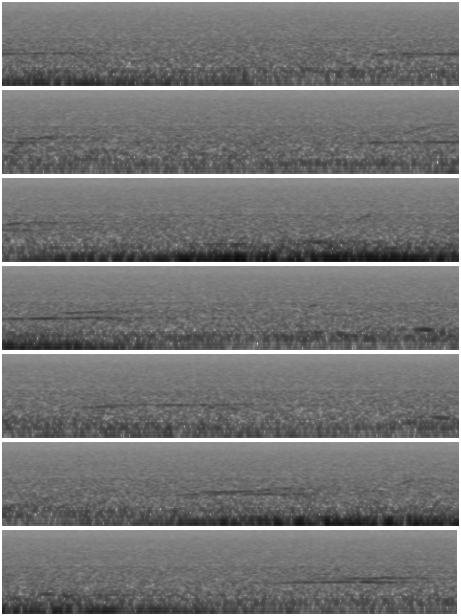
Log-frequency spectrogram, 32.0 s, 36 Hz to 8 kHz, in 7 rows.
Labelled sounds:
8.8	9.1	humpback whale, 0.80 to 0.93 kHz

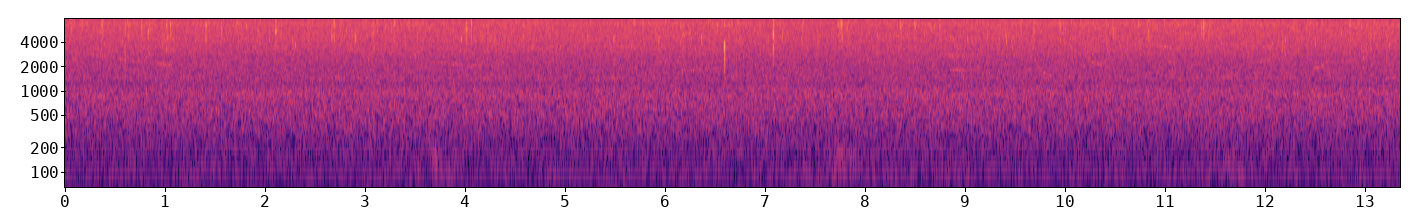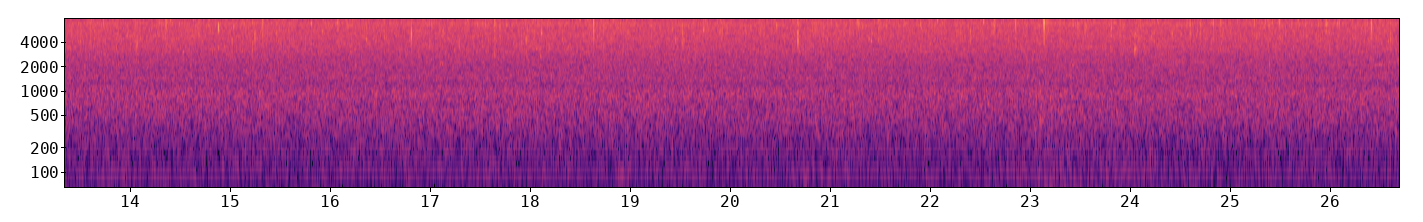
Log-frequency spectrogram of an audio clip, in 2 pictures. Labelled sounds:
3.7	4.0	killer whale, northern resident, 2.1 to 2.2 kHz

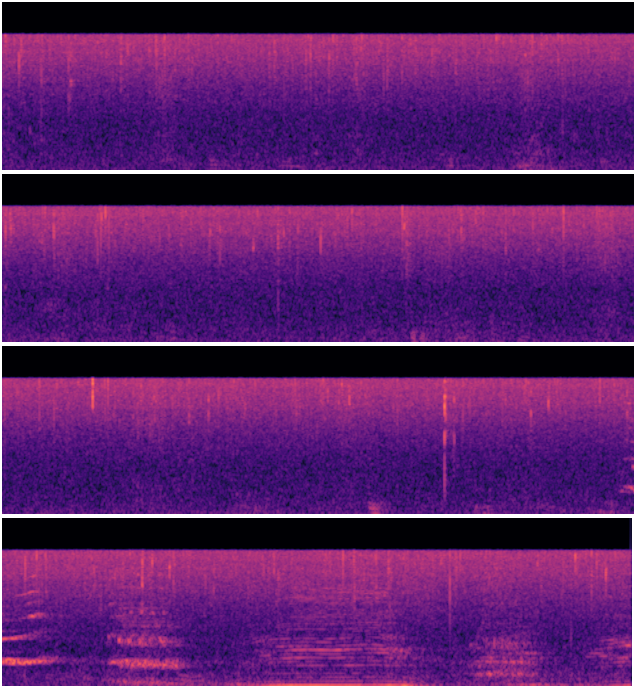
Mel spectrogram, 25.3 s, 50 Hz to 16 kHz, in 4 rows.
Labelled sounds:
18.9	20.5	humpback whale, 0.88 to 3.2 kHz
21.7	22.9	humpback whale, 0.78 to 3.1 kHz
23.8	24.2	humpback whale, 0.91 to 1.1 kHz

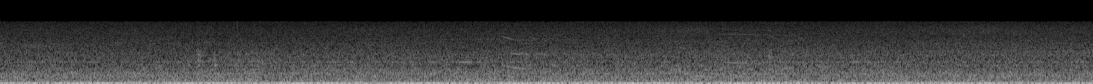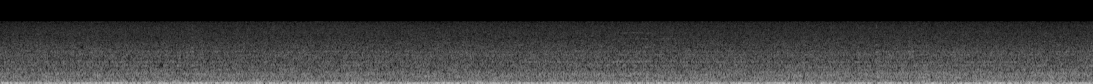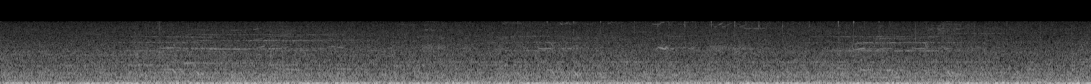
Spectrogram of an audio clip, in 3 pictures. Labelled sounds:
30.2	31.4	killer whale, southern resident, 1.8 to 3.7 kHz

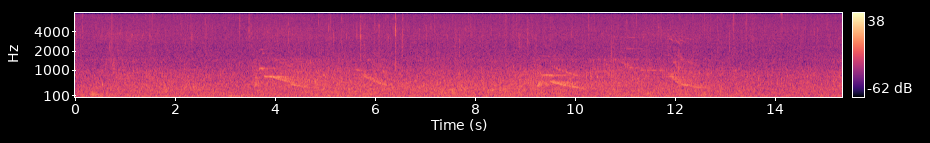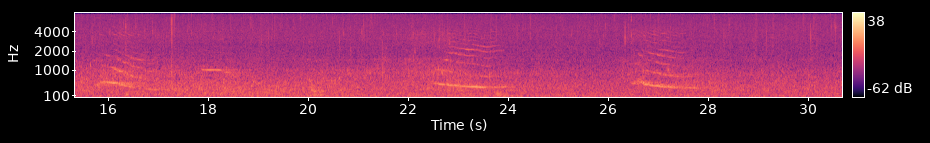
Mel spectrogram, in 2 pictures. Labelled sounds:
3.6	4.1	humpback whale, 0.78 to 1.2 kHz
9.3	9.6	humpback whale, 0.78 to 0.88 kHz
10.9	11.2	humpback whale, 1.1 to 1.4 kHz
16.0	16.7	humpback whale, 0.84 to 1.6 kHz
17.9	18.3	humpback whale, 0.94 to 1.1 kHz
22.5	23.9	humpback whale, 0.78 to 2.6 kHz
26.7	27.5	humpback whale, 0.78 to 3.9 kHz

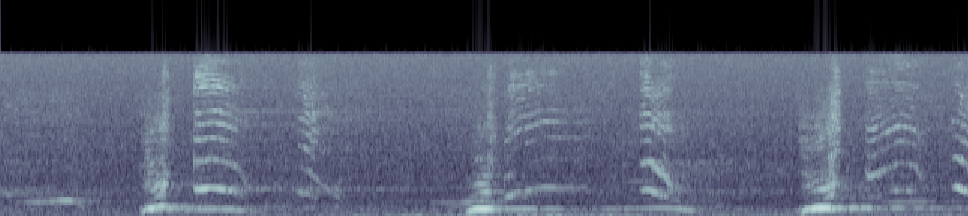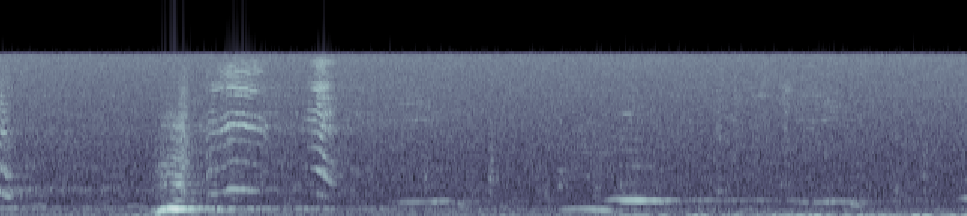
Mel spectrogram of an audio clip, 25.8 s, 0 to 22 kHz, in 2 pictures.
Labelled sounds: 2.0	3.3	humpback whale, 0.80 to 7.0 kHz
4.0	4.3	humpback whale, 1.4 to 1.9 kHz
6.8	7.6	humpback whale, 1.5 to 5.6 kHz
8.5	9.0	humpback whale, 0.80 to 2.6 kHz
11.0	12.4	humpback whale, 0.80 to 6.6 kHz
12.7	13.1	humpback whale, 0.80 to 2.8 kHz
15.0	16.5	humpback whale, 0.80 to 6.3 kHz
17.0	18.4	humpback whale, 0.80 to 6.8 kHz

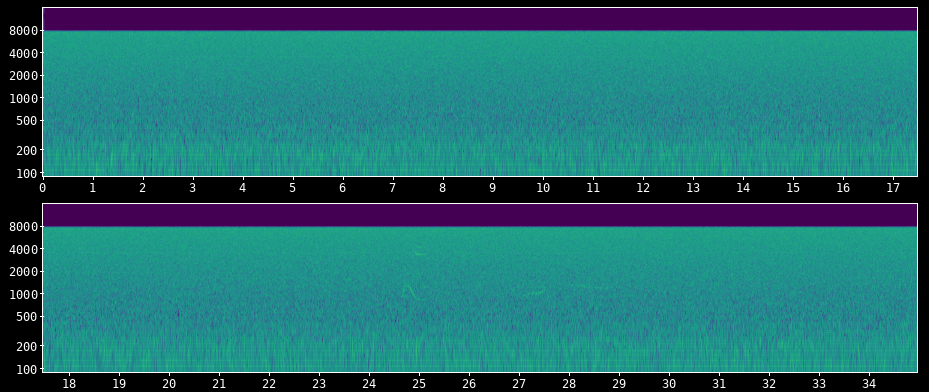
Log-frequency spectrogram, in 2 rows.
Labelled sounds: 24.8	25.0	killer whale, northern resident, G clan, 0.80 to 1.3 kHz
27.3	27.6	killer whale, 0.96 to 1.3 kHz

